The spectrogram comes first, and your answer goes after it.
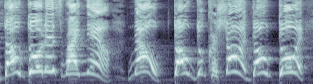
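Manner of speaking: high-pitched pleading yell, mimicking; imitated yelling. Bystander yells at Chrisean not to start, mock yelling. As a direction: yell it high, like begging someone to stop.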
